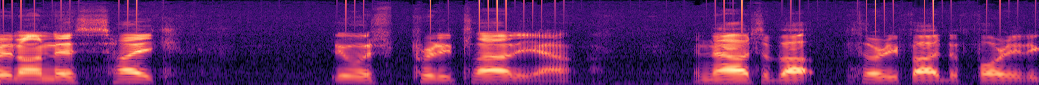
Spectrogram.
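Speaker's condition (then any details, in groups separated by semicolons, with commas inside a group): Cerebral palsy; spastic, affects walking and legs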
